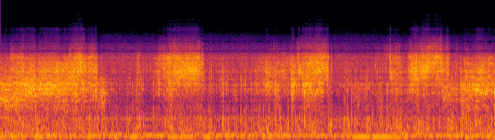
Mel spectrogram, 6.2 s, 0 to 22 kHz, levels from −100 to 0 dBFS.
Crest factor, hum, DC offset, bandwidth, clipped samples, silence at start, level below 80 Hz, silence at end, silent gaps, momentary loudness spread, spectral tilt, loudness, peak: 14 dB; none; under 0.1%; 9.2 kHz; under 0.1%; 0 s; -32 dBFS; 0 s; none; 14 LU; -3 dB/octave; -13 LUFS; 0 dBFS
